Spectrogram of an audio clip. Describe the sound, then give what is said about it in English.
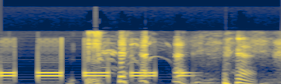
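Loud, steady beeps from an old telephone system repeat in short bursts, like a dial tone and dialing tones, interrupted by bits of muffled voice between and after them. “oh, the old phone system never fails. Right at the perfect time too.”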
